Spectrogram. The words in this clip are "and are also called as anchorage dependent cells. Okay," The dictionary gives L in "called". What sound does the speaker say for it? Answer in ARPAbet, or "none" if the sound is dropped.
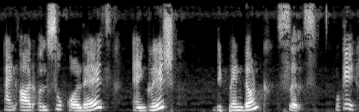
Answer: L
